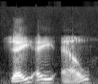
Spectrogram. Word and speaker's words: Jallo: My concern is, having worked with West Africans, the man's name is Jallo, pronounced phonetically spelt in English, Jallo.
